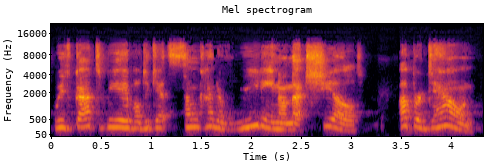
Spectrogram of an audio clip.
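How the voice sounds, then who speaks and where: A woman playing an urgent, brisk rebel pilot commander in a film script table read. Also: on the high side, slightly rough. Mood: tense.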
